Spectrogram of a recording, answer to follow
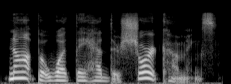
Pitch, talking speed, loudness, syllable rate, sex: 200 Hz, 180 wpm, -17 LUFS, 4.5 syllables/s, female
